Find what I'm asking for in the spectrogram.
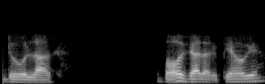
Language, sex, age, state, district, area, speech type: Urdu, male, 18-30, Bihar, Purnia, rural, conversation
